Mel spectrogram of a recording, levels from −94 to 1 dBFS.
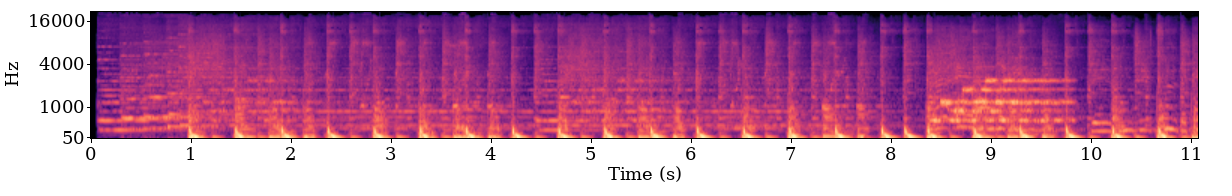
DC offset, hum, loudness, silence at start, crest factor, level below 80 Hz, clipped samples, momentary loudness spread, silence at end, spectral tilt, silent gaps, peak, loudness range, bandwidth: under 0.1%; none; -15 LUFS; 0.05 s; 12 dB; -16 dBFS; 0.6%; 7 LU; 0 s; -6.5 dB/octave; none; 0 dBFS; 2 LU; 16 kHz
